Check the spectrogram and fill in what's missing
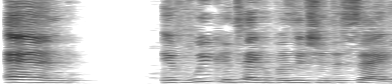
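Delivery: usual speaking voice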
